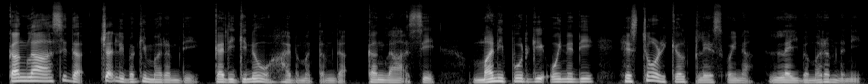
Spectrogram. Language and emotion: Manipuri, neutral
